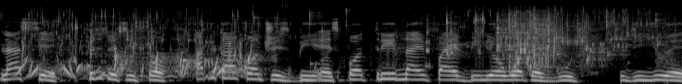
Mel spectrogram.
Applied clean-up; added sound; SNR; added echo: none; Drip; 5 dB; none.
